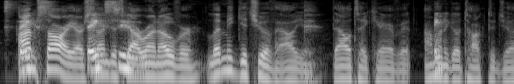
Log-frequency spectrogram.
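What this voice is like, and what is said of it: Flat monotone emotionless voice. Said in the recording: “the most monotone, emotionless person I've ever seen”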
